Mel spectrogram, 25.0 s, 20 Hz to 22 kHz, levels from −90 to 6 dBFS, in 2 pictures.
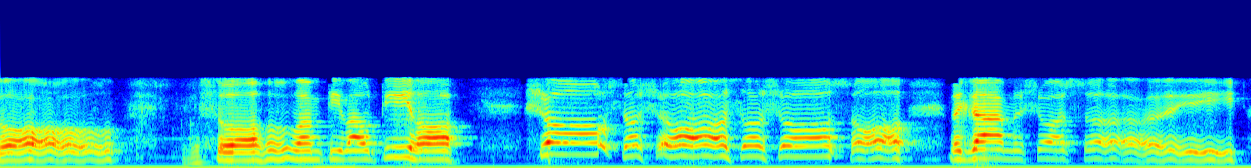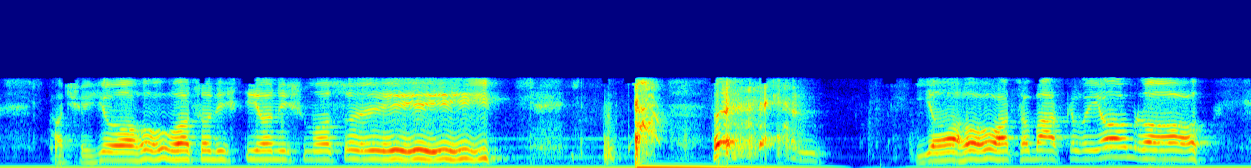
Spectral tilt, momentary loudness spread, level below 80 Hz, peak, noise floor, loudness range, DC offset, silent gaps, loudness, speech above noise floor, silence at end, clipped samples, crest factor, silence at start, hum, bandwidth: -9 dB/octave; 18 LU; -56 dBFS; 0 dBFS; -53 dBFS; 4 LU; 1%; none; -18 LUFS; 36 dB; 0 s; under 0.1%; 18 dB; 0 s; none; 4 kHz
